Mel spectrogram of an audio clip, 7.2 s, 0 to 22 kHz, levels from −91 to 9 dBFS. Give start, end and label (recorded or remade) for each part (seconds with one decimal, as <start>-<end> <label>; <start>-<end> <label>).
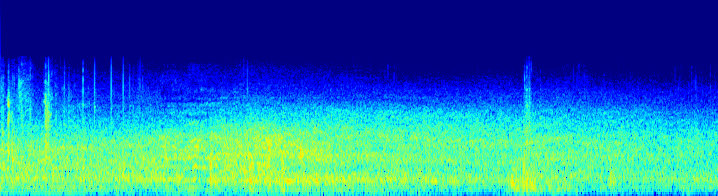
0.0-1.6 recorded; 1.6-2.2 remade; 2.2-7.2 recorded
